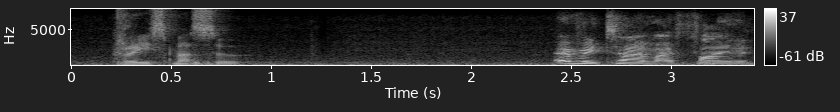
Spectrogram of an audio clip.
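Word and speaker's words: クリスマス: I know they say how do you say Christmas and they go crease my suit I'm like really piss my suit yeah grace my suit every time I find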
